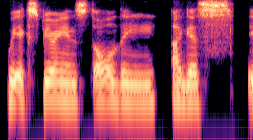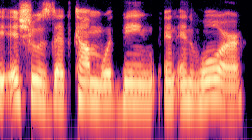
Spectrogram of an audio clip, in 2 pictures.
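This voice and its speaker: A woman in her forties, from Lebanon, telling her personal story in an interview, earnest and halting, with many fillers. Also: lowish voice, flat delivery, creaky, darkish tone, dry recording, highs cut off. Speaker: author guest.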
